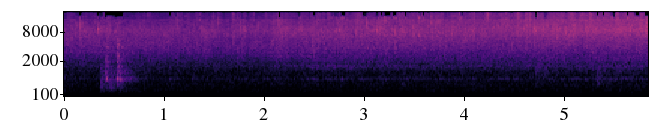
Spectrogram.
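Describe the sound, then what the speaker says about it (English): Quiet, steady sizzling of shrimp frying in butter in a pan, with a brief soft clink near the start and no voices. "You hear that nice sizzle?"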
